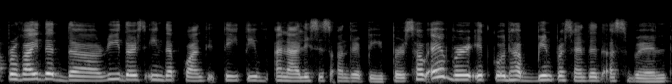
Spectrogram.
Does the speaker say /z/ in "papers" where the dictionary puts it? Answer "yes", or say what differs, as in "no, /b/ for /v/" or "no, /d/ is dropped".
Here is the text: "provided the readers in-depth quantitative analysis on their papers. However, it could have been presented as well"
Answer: no, /s/ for /z/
